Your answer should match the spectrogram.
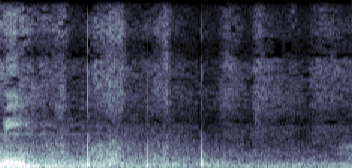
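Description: Chalk writing on a chalkboard: a handful of sharp taps and light scratches as the chalk strikes and drags across the board, clustered in the first second and a half.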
